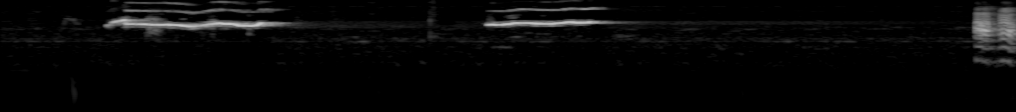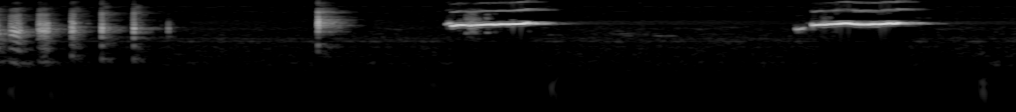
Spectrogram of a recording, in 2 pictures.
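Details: Talking parrot alternating drawn-out wavering whistles with a burst of fast rattling chatter and a sharp single note, whistles returning every couple of seconds.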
